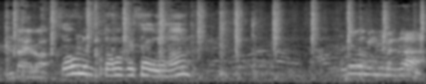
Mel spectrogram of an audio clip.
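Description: Sharp knife strokes on a fish on a wooden cutting block, about three or four a second, under a voice talking.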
